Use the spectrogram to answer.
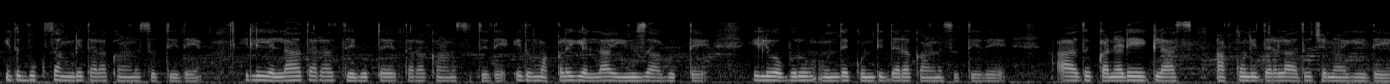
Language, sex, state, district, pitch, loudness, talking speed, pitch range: Kannada, female, Karnataka, Bellary, 175 Hz, -32 LUFS, 125 wpm, 165-185 Hz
